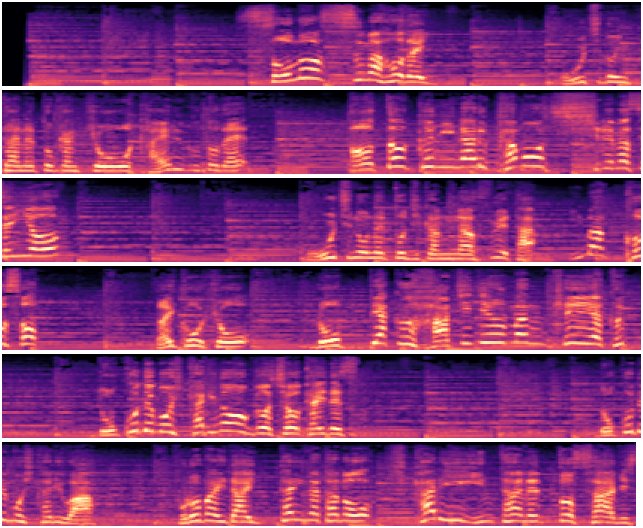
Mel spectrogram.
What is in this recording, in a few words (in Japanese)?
ハイトーン通販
